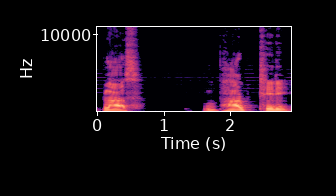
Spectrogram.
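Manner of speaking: ordinary delivery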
